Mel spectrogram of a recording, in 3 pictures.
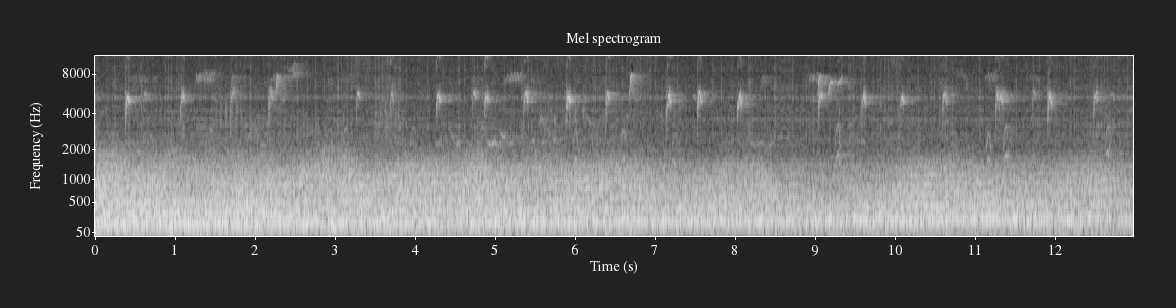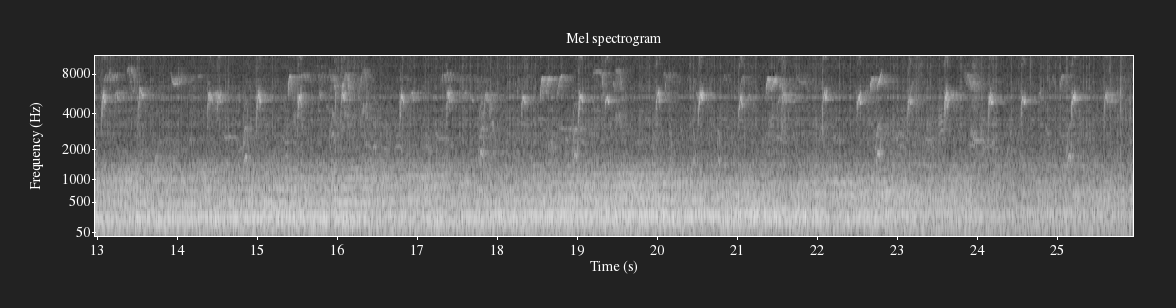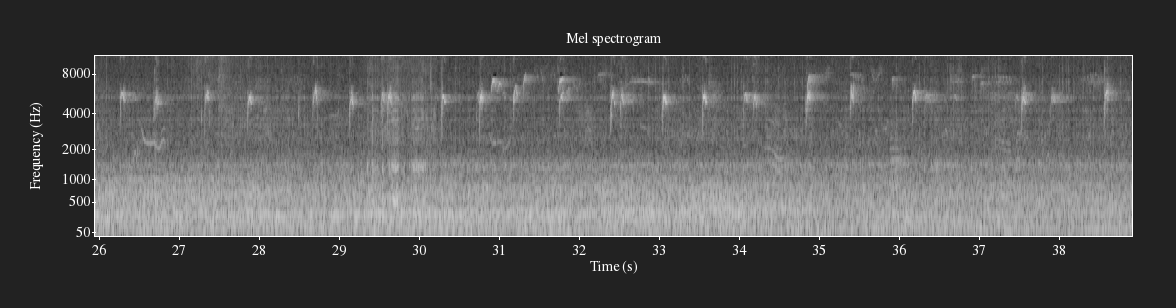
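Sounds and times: small bird chirping: 0:00.4 - 0:38.9.

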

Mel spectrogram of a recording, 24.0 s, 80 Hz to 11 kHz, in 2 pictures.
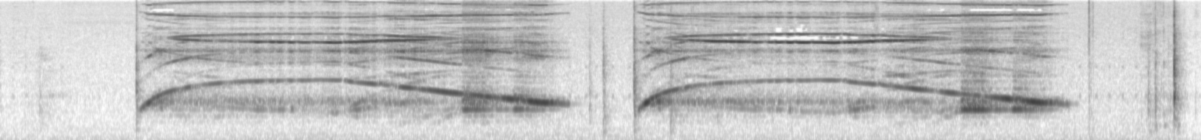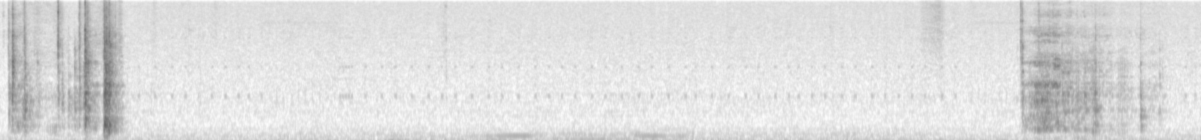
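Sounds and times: toy electronic siren wailing: 0:01.4 - 0:05.8, 0:06.4 - 0:10.8.

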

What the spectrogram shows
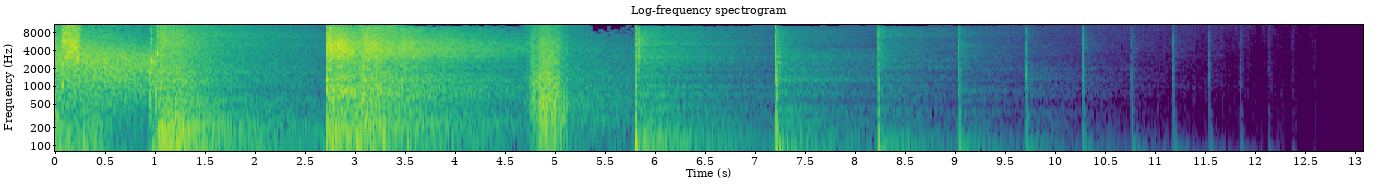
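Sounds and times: ball bouncing on court floor: 0:05.8 - 0:06.4, 0:07.2 - 0:12.0.

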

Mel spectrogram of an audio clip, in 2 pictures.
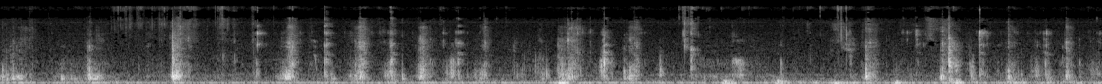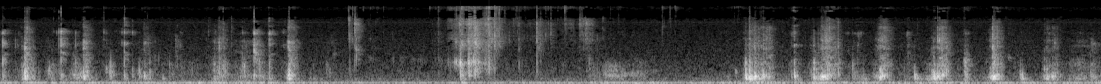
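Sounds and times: chewing: 0:00.0 - 0:17.8, 0:18.4 - 0:22.0
crunchy bite into waffle: 0:15.4 - 0:17.8.

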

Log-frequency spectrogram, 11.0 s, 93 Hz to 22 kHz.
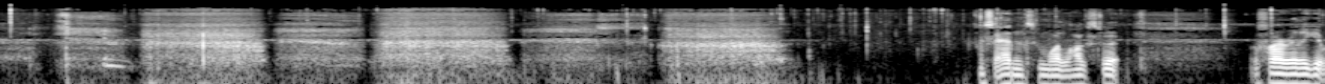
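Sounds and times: person blowing on embers: 0:00.0 - 0:07.9.

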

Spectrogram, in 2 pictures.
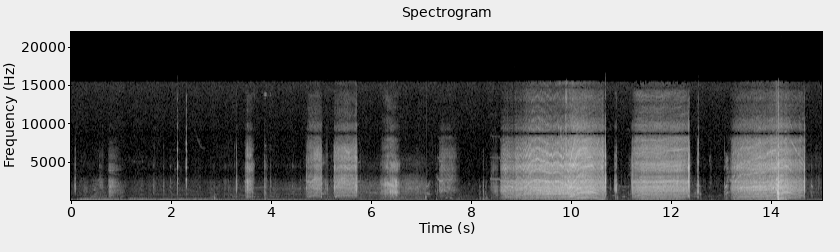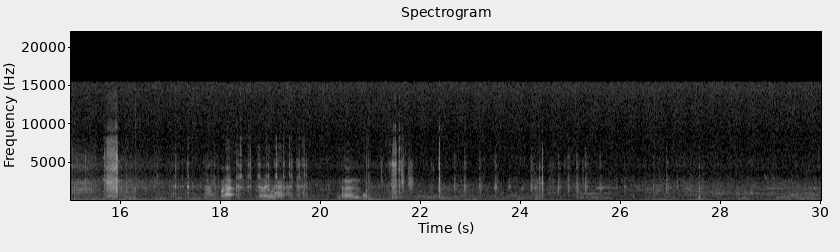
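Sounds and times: cordless drill boring metal: 0:04.7 - 0:05.8, 0:07.3 - 0:07.8, 0:08.4 - 0:12.4, 0:13.1 - 0:14.7, 0:15.6 - 0:16.0.

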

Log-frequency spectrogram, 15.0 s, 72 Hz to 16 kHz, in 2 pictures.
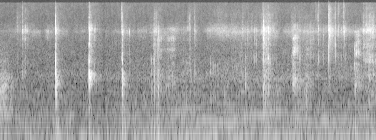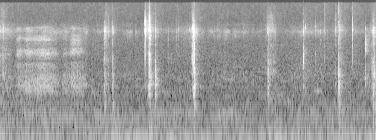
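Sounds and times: slime sticky clicks and crackles: 0:06.1 - 0:07.6, 0:09.5 - 0:11.6, 0:12.8 - 0:15.0.

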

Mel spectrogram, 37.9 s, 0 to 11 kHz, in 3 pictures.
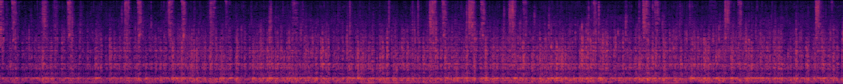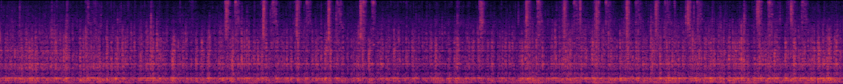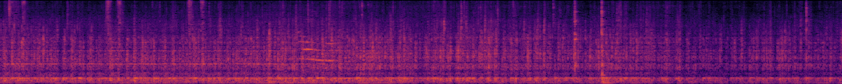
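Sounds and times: scissors snipping green onion: 0:00.0 - 0:01.2, 0:01.8 - 0:03.5, 0:06.4 - 0:07.9, 0:09.6 - 0:10.0, 0:10.8 - 0:11.2, 0:15.9 - 0:18.4, 0:19.8 - 0:25.7, 0:26.8 - 0:27.2, 0:28.1 - 0:28.4
simmering pot bubbling: 0:00.0 - 0:37.9.

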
